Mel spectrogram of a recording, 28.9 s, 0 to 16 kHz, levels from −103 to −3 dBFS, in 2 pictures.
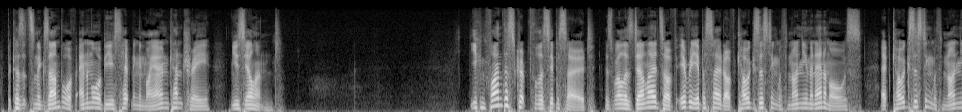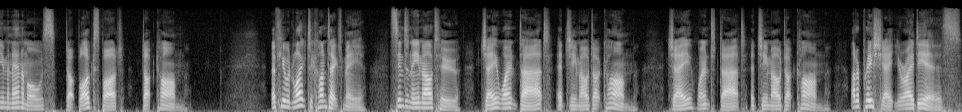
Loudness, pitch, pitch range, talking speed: -24 LUFS, 130 Hz, 105-155 Hz, 120 wpm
